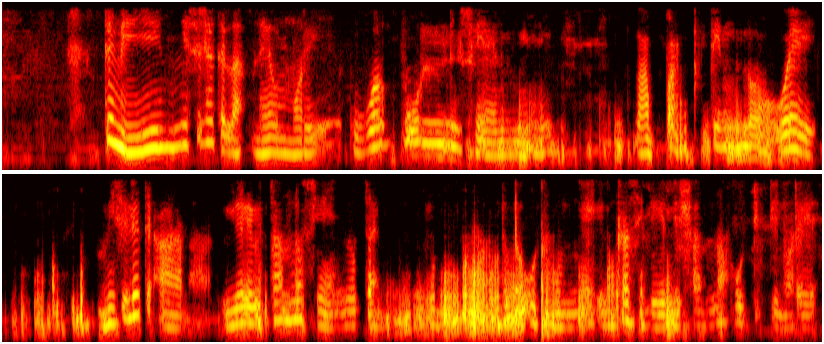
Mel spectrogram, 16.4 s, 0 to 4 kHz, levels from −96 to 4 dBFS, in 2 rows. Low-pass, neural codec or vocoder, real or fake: 3.6 kHz; codec, 16 kHz in and 24 kHz out, 1.1 kbps, FireRedTTS-2 codec; fake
